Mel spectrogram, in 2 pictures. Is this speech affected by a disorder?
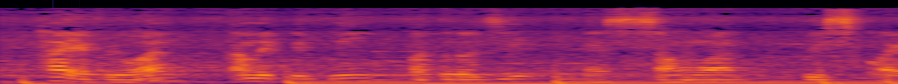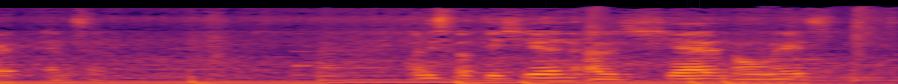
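No.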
